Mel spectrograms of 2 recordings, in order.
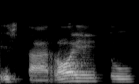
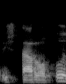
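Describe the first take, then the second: First: An 'oi' glide comes before the ending 'tu'. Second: A plain 'o' comes before the ending 'tu'. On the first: The speaker calls it right. "tapi istaroi itu" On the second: The speaker calls it wrong. "bukan istarotu"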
